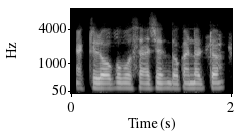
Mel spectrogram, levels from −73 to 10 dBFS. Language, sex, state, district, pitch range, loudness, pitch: Bengali, male, West Bengal, Jalpaiguri, 125-130 Hz, -17 LUFS, 130 Hz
